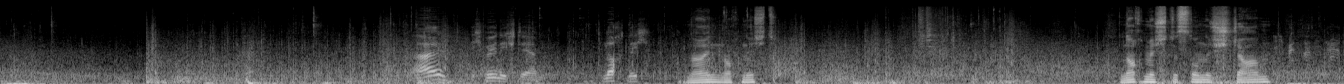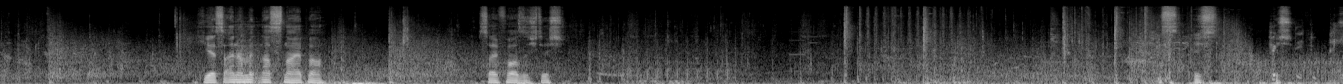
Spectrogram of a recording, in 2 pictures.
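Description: Footsteps thud steadily on pavement as a soldier runs.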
